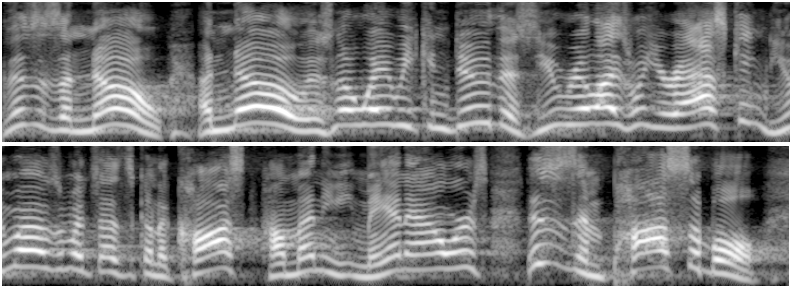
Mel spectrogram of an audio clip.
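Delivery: the worrier listing every reason it can't work; panicked bean counter. Retold or imitated. Bean counter objecting to the visionary plan, alarmed and loud. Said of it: "I'm counting all the beans".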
